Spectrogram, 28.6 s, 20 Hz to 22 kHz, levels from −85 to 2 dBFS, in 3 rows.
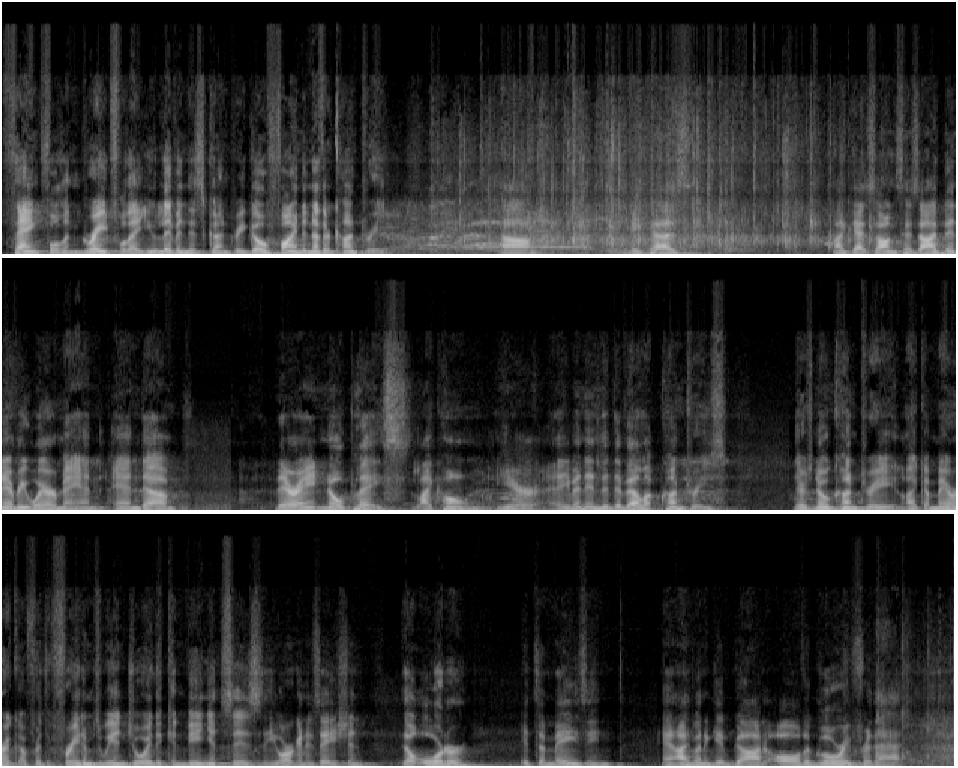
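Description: Discontinuous transmission, likely Opus DTX, halted sending in pauses, so the receiver synthesised comfort noise in place of the background at 11.43, 12.15, 17.01, 22.89, 23.97 and 25.47 s. Each 120–480 ms stretch turns flat and featureless, shifting level by about 1 to 9 dB.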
